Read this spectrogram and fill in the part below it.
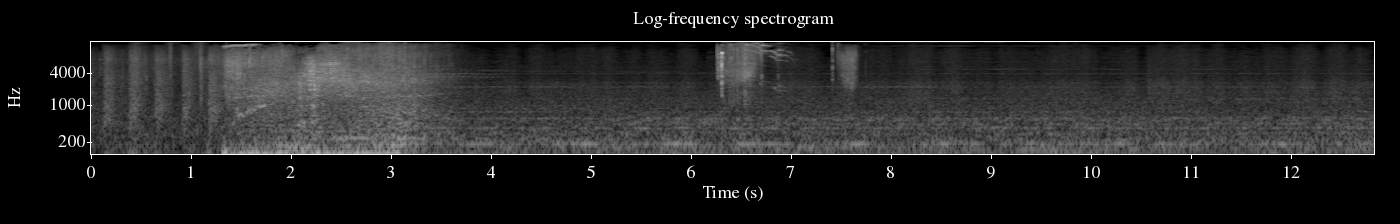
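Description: Footsteps run steadily across sand.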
